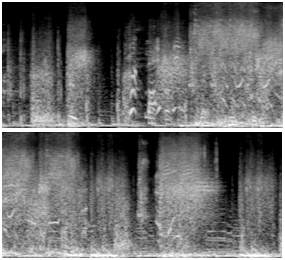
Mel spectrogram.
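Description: Punches and kicks land with sharp hits in quick succession.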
